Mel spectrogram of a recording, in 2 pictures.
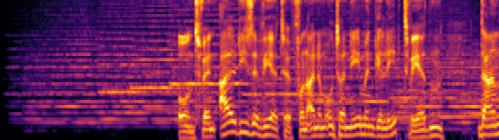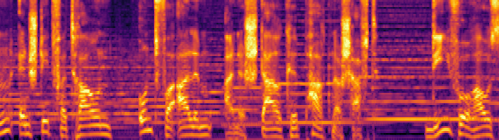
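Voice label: german male commercial; voice demos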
